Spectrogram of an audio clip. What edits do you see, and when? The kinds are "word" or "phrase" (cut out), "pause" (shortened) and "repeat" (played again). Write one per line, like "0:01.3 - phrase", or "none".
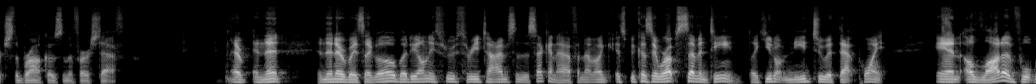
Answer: none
